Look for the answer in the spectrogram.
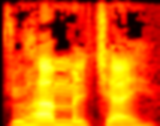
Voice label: "zhuhab", Archi

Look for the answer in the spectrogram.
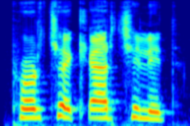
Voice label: "porcheklarchi", Archi

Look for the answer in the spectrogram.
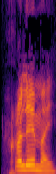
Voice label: xielettu ergpl, archi

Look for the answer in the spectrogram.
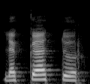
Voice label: "lakkattur", Archi

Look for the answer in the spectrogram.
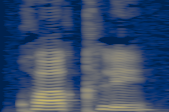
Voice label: "qwaq", Archi

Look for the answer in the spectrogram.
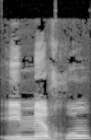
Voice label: "immexas pf", Archi

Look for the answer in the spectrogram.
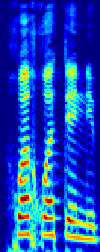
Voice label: "xwaxwatennib", Archi

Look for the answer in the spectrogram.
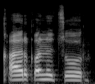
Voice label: "qiarqinoci", Archi

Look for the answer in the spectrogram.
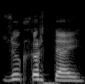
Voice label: "zukliarttu", Archi

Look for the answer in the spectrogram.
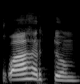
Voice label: "qwaherttum", Archi

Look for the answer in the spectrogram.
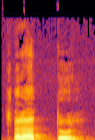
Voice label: "chiorattur", Archi

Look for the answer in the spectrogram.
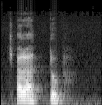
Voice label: "chiorattub", Archi

